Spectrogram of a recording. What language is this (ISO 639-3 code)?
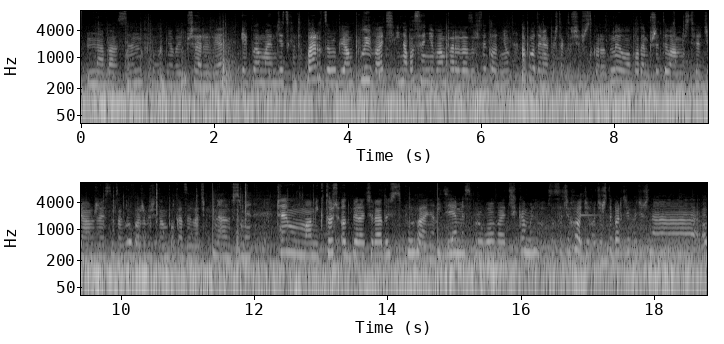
pol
